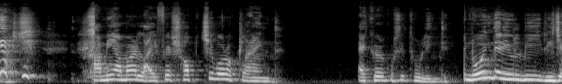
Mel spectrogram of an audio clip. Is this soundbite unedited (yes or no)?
no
